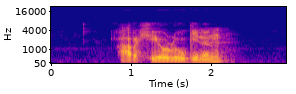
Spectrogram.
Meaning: plural of Archäologin
- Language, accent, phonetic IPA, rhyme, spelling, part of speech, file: German, Austria, [aʁçɛoˈloːɡɪnən], -oːɡɪnən, Archäologinnen, noun, De-at-Archäologinnen.ogg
